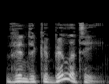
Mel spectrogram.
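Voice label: "vindicability", English, British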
